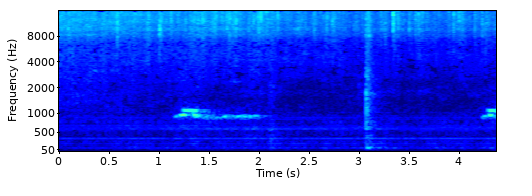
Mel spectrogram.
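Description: A quiet steady hum with one short whistle-like tone about a second in, dipping slightly in pitch, and a single click near the end.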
